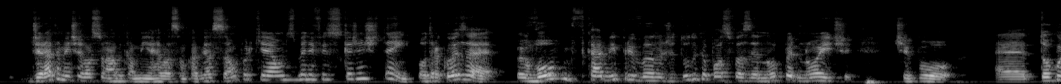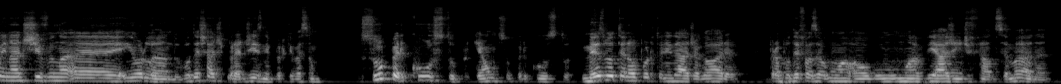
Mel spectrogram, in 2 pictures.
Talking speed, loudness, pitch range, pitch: 215 wpm, -28 LUFS, 130-185 Hz, 150 Hz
